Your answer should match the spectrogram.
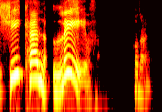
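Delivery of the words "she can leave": showy, high, loud swooping character voice. Answering a viewer comment about Emily: Meredith Marks voice. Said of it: "In my best Meredith Meredith Marks voice".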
